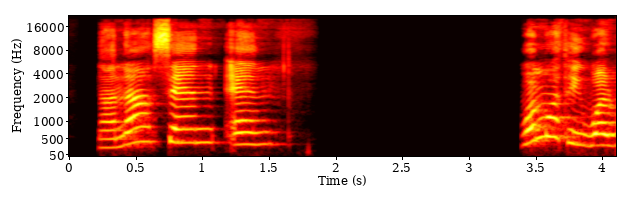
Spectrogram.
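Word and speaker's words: 七千: the answer seven thousand seven in two thousand seven is nana and thousand is ascent and then you add n don't forget to add n at the end okay seven thousand n nana sen and one more thing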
